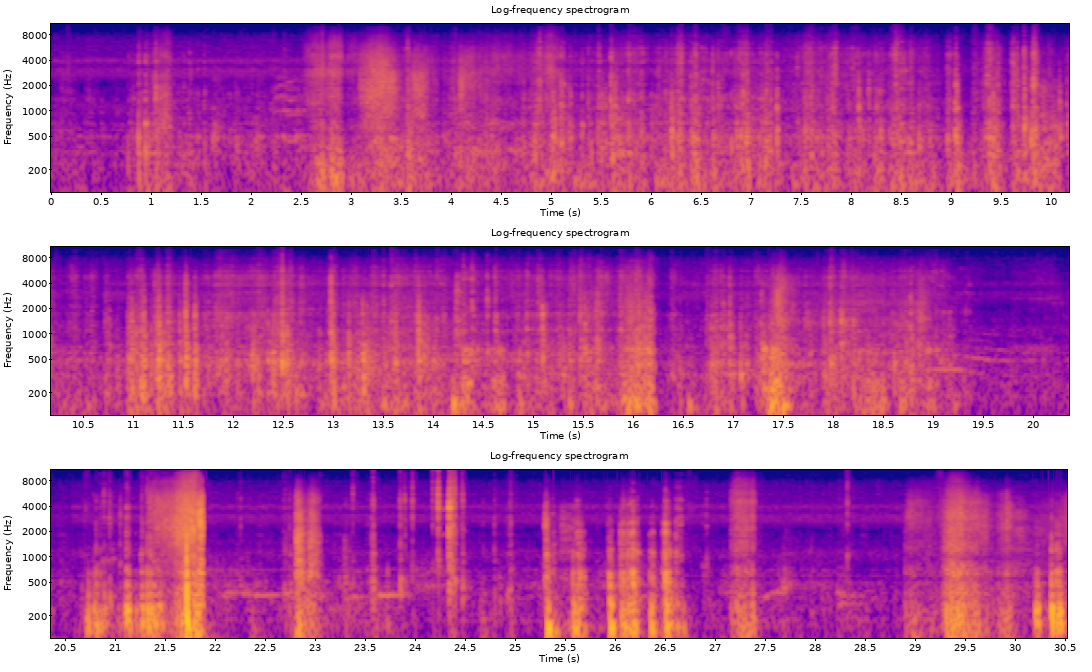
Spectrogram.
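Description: A sheet of paper being handled and folded: irregular crinkling and rustling, then a short pause about two-thirds through, followed by sharper, louder crackles and taps.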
